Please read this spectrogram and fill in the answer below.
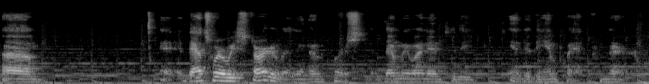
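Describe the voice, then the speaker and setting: A man talks while music plays in the background. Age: 70s. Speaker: Navy veteran, retired. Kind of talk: interview answer. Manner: hesitant, conversational.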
